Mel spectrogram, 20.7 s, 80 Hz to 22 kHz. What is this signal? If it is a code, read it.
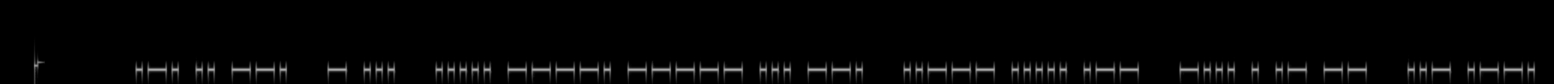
Morse code, heard as a keyed tone, about 15 wpm, 700 Hz. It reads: RIG TS 590SG 25W BEAM UP
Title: Practice QSO - Exchange 2 - Info - 15wpm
